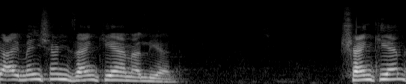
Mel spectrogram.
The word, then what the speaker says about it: Zhang Qian: Shangqian, how do you pronounce it? Changqian, okay.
